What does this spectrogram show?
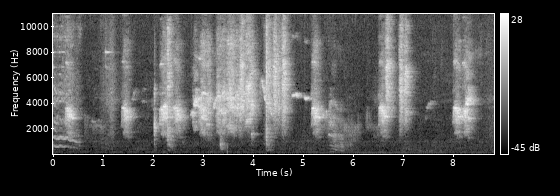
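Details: Morning mimicry from a pet parrot copying phone sounds, game tunes and words: repeated high, raspy squawk-like bursts roughly once a second, some with short tonal notes, over a low background hum.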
